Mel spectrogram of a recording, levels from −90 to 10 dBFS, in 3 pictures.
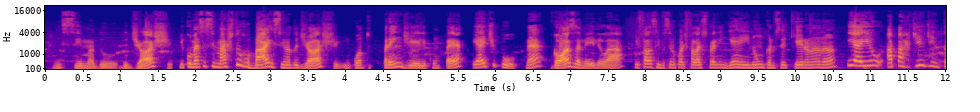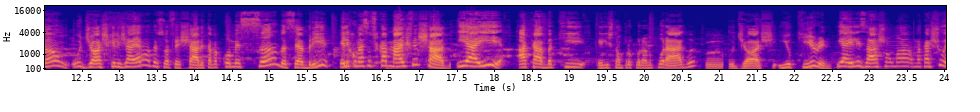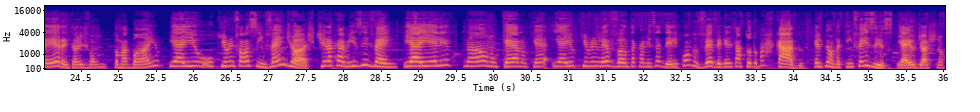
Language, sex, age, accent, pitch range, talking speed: Portuguese, male, 20-39, Brazilian, 165-255 Hz, 245 wpm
